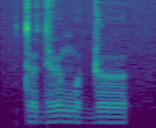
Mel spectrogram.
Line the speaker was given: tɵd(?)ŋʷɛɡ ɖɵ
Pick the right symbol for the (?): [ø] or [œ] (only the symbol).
ø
